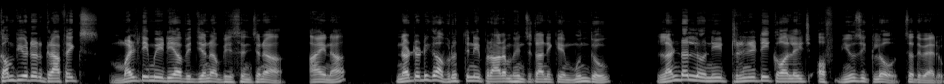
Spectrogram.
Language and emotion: Telugu, neutral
